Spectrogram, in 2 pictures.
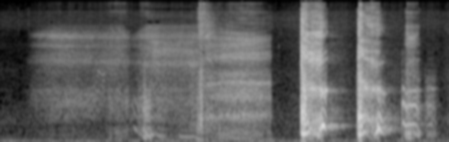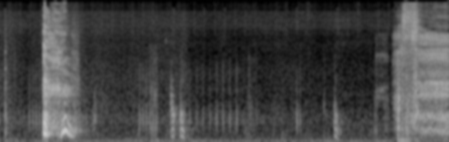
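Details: Snoring, then a run of sharp, harsh coughs and throat-clearing, then another snore-like breath.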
